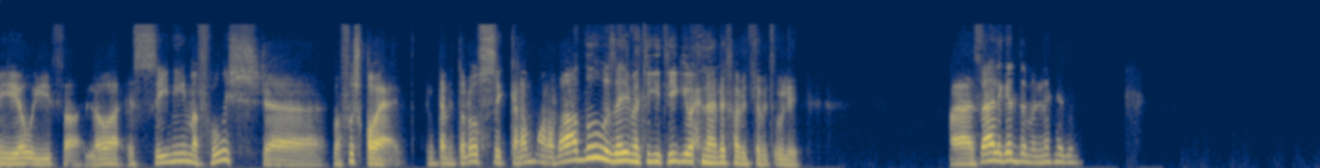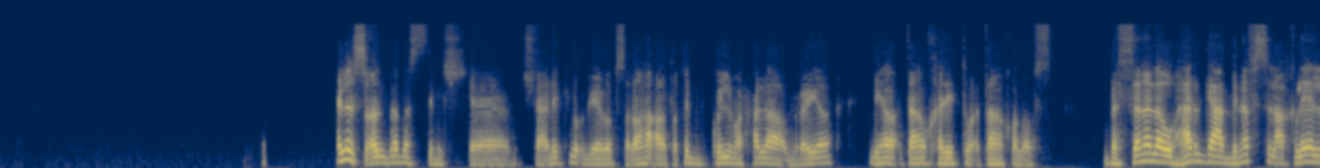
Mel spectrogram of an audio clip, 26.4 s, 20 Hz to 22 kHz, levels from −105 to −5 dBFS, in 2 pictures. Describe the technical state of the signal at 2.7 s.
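At 2.7 s the speech signal is intact, with no audible technical fault at that moment.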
